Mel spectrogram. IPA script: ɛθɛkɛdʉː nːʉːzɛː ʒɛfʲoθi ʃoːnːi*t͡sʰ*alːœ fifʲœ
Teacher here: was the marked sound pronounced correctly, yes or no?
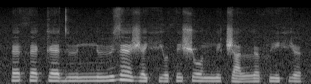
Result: no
